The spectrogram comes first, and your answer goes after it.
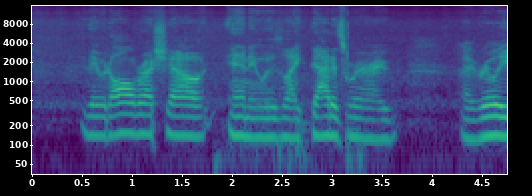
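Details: Honey bees from a long-established colony in the wall of a house turn angry as dark falls during a rescue cutout. Loud buzzing bursts come and go as bees fly close, with steady low droning tones and brief quiet gaps between passes.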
